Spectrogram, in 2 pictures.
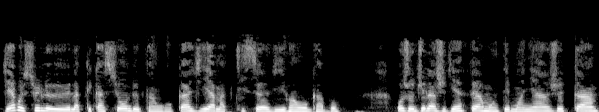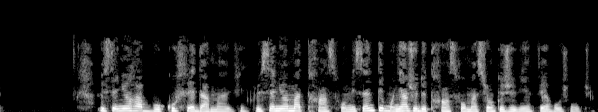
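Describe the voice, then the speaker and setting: A woman from Cameroon delivers a fervent religious testimony, circling back to repeat her thanks. Her voice sits mellow and dark. The recording is dry and a little muffled, like a phone voice note. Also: fairly low pitch, moderate pace, dry recording. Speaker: caller giving a testimony.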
